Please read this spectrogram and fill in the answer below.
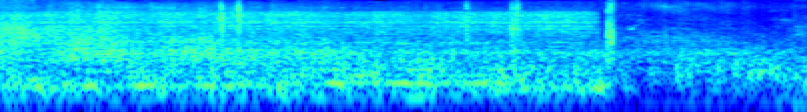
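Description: Skateboard wheels rolling over a smooth skatepark surface, a steady rolling rumble, with a sharp knock about three seconds in after which the sound drops away.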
